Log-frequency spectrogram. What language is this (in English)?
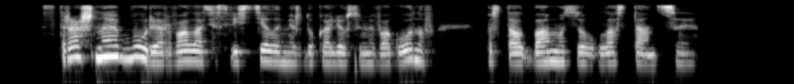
Russian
